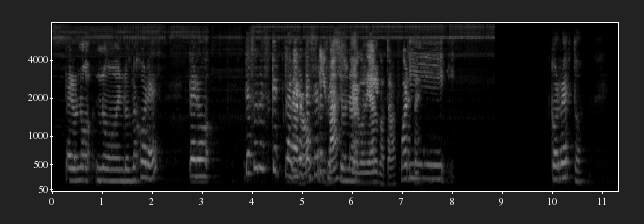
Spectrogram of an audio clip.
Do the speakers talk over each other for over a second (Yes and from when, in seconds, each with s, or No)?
Yes, from 4.8 s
